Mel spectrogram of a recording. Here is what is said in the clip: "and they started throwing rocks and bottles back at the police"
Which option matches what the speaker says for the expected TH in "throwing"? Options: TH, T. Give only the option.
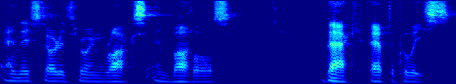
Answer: TH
